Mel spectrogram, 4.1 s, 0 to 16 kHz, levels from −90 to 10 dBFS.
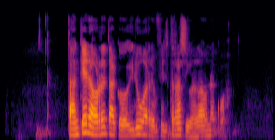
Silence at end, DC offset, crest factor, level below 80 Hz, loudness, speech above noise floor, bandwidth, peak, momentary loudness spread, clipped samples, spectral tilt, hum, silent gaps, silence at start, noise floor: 0.75 s; under 0.1%; 22 dB; -74 dBFS; -21 LUFS; 48 dB; 10.5 kHz; 0 dBFS; 16 LU; under 0.1%; -5 dB/octave; none; none; 1.05 s; -69 dBFS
